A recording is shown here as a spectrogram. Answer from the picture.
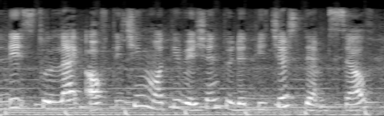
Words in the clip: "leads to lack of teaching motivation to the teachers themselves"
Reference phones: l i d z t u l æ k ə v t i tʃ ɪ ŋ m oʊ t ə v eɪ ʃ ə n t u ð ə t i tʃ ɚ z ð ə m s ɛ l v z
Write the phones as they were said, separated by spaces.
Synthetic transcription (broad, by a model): l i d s t u l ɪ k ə f t i tʃ ɪ ŋ m oʊ t ə v eɪ ʃ ə n t u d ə t i tʃ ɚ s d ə m s ɛ l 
